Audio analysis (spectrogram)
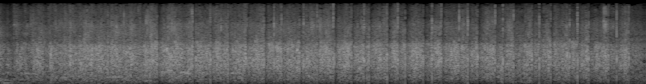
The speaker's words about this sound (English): So if you support us on Patreon, stand on up so that everyone else can applaud and admire you.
